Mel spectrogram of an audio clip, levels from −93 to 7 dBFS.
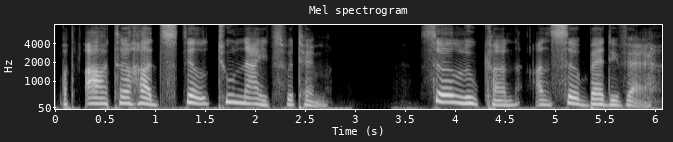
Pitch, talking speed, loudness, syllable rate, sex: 185 Hz, 130 wpm, -18 LUFS, 3.8 syllables/s, female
